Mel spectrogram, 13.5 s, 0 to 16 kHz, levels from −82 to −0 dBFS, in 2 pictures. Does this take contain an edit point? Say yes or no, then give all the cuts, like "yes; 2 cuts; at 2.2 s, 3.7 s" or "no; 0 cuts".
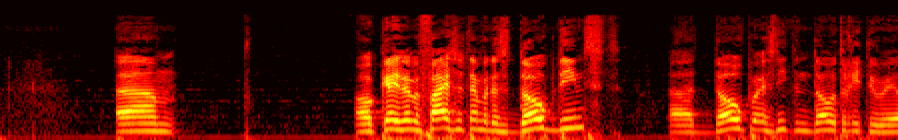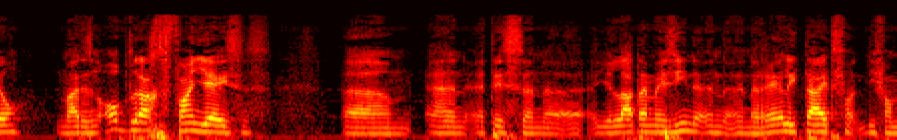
no; 0 cuts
